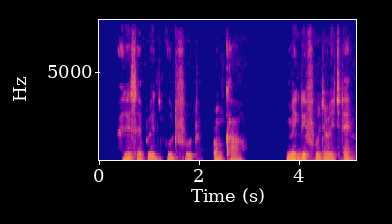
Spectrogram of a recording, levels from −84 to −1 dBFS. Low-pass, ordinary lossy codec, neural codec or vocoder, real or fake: none; none; none; real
